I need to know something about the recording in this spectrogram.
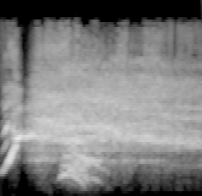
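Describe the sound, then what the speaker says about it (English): A woman gives one loud, high-pitched scream that rises sharply at the start and holds for about two seconds. "Rue let out a high-pitched scream"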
